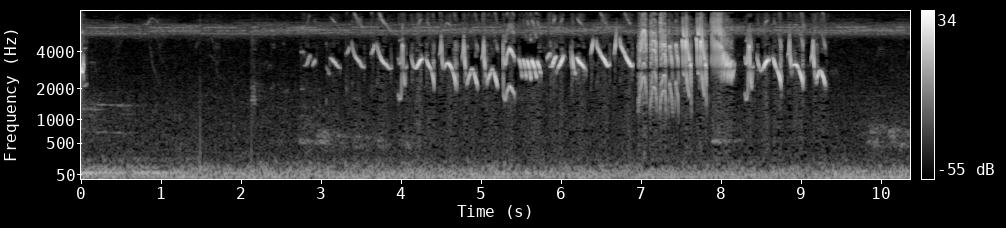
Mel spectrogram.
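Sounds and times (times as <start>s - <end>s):
chestnut-bellied seed finch singing: 2.2s - 9.4s.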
